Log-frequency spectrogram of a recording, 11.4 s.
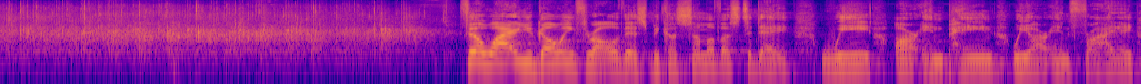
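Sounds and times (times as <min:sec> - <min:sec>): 
audience applause: 0:00.0 - 0:04.5
speech: 0:04.7 - 0:11.4.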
